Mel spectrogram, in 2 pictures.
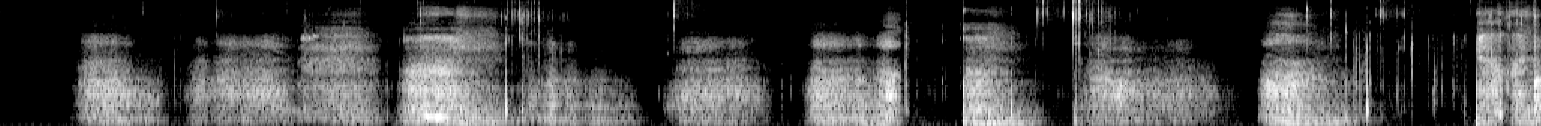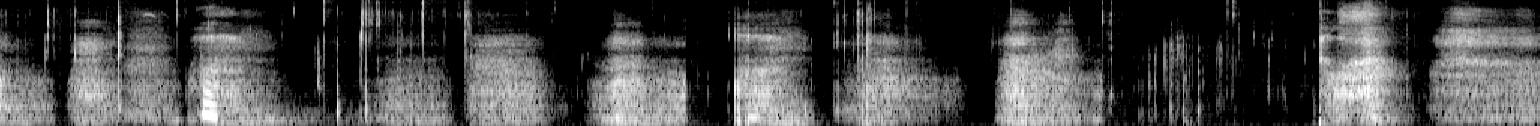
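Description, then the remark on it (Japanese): Wet, smacking ear-licking mouth sounds repeat in an uneven rhythm, one or two bursts per second with short breathy gaps between them, steady and fairly loud throughout, with no talking. “私、お兄ちゃんのお耳舐め回すの好きかも。”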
